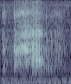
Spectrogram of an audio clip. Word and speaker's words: pen: That would be the way it would be pronounced, pen.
